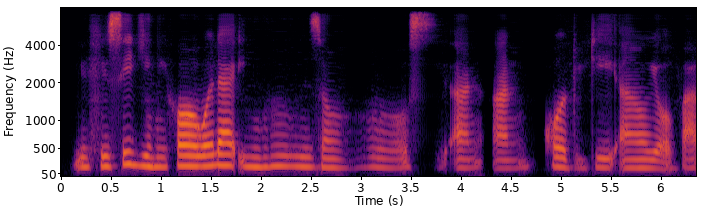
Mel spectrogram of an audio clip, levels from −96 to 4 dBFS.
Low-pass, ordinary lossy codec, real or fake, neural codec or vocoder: 7.2 kHz; none; fake; codec, 16 kHz, about 1 kbps, DyCAST, with the encoder's durations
